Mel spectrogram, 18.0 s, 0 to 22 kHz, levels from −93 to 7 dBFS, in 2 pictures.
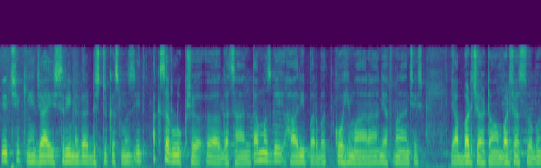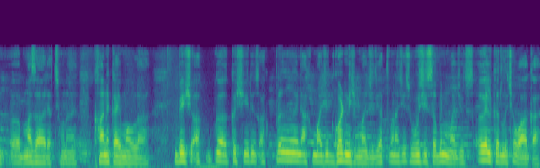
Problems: background sounds at intervals, background conversations at intervals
